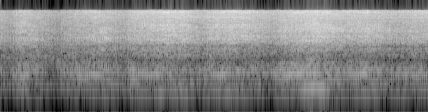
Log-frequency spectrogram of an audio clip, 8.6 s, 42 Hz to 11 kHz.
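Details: 1989 Honda Fourtrax 300 ATV, first start after a frame-up restoration and rebuild; small single-cylinder idles and picks up revs cleanly, even note with no knocks or misses under the hiss: normal idle and revving.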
